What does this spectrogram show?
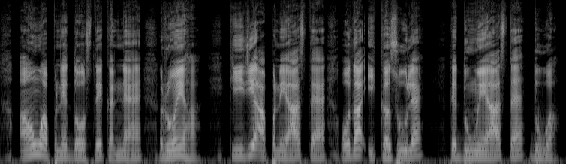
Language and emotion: Dogri, angry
